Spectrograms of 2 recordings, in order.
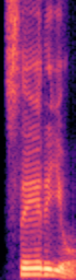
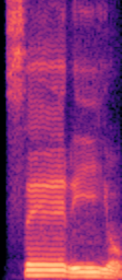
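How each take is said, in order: First: Said in the usual way. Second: Slow repeat. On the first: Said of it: "teacher gives the word". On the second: Shown as a demonstration. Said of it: "teacher repeats slowly".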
